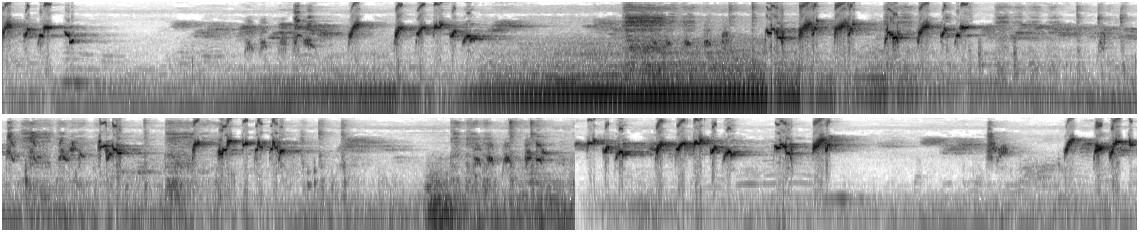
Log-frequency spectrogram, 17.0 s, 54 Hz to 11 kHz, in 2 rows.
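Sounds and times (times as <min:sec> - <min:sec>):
bird singing whistled notes: 0:01.3 - 0:11.4.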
